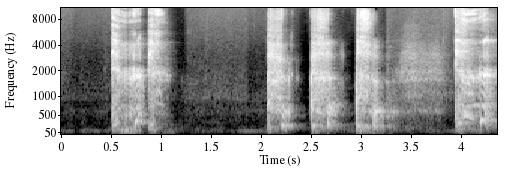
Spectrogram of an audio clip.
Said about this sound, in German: Gut, jetzt huste mal.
